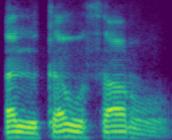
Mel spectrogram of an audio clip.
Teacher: Toina ka al kautsar, ro tebal ya. Thar, ro tebal tapi sa jangan dipanjangkan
